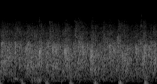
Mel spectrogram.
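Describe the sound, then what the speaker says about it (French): Audience applause for a guest at a French-language panel on inclusion and diversity in sport, a brief steady wash of clapping heard from a moderate distance with no voices. "on peut l'applaudir"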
